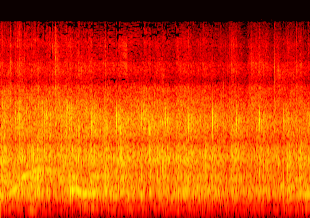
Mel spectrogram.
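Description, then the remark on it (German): An audience claps steadily, a dense patter of many hands that holds at an even level for a few seconds without fading. “So, Applaus einfach kurz hier hinten, kannst du sitzen.”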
